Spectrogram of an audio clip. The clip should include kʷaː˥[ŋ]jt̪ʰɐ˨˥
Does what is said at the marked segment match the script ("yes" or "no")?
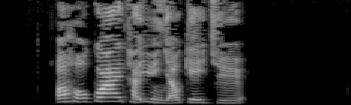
no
